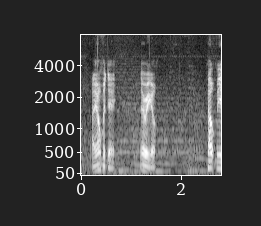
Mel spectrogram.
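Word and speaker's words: Iomedae: I can't pronounce her name right. Iomede.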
